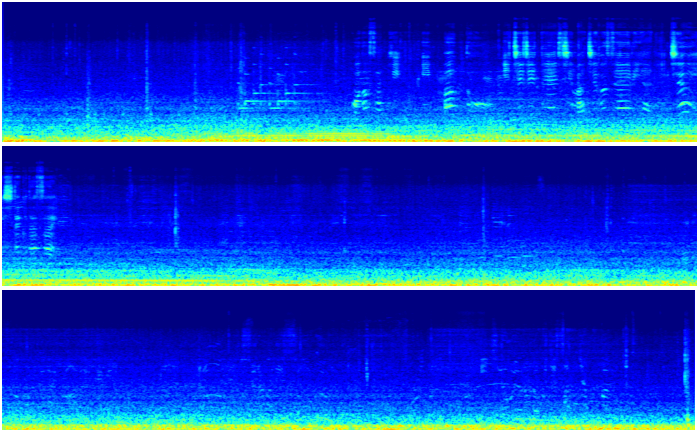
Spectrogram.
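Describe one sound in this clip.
Tyres hiss over a wet road.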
